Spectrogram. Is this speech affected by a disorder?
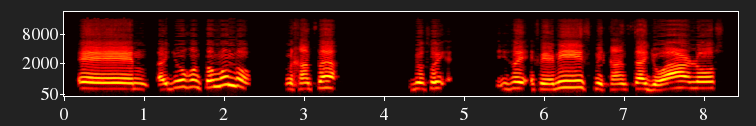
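Yes: Down syndrome; present from birth; nearly 30 years old.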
